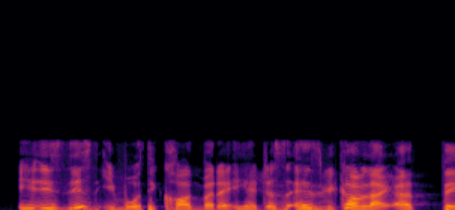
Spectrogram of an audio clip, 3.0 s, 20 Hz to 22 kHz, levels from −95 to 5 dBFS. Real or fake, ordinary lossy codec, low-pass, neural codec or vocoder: real; none; 7.2 kHz; none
